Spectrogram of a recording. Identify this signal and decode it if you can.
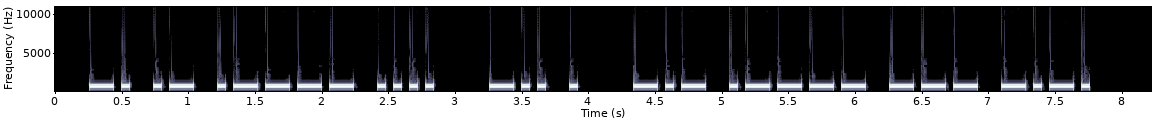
Morse code, heard as a keyed tone, about 20 wpm, 700 Hz. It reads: NA1H DE K1OC
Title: USA Callsign DE Callsign - 4 Characters - 20wpm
